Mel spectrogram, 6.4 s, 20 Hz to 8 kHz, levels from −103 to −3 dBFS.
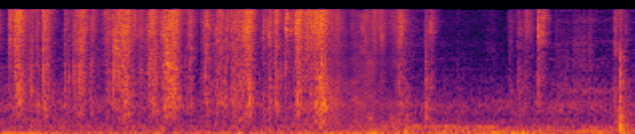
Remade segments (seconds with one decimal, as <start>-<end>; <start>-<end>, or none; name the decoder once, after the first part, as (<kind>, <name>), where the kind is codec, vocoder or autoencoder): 3.3-4.0 (vocoder, Vocos)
